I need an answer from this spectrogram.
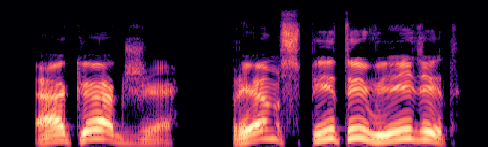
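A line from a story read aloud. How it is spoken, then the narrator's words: Rude barked retort. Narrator (Russian): грубо рявкнул в ответ Иона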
